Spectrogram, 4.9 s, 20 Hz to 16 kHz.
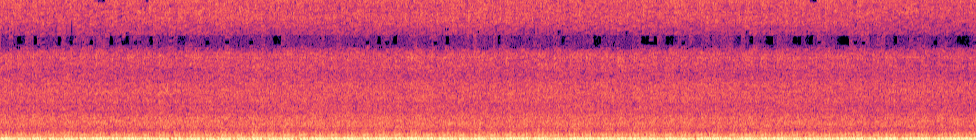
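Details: Rebuilt 2004 Honda CBR600RR, 10,882 miles, running warm at about 160°, still smoking a little; steady, even idle with a smooth low exhaust beat and no knocks, ticks or misses: normal idle.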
